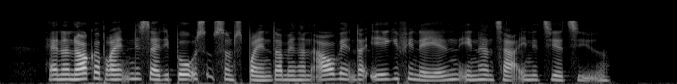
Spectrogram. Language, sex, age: Danish, female, 50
